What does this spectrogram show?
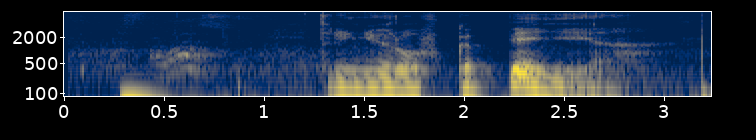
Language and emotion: Russian, positive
